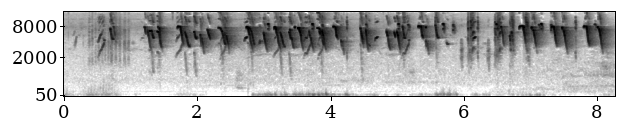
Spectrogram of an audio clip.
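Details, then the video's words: Noisy saffron finches at a feeding spot give a busy stream of sharp, high, downward-sweeping chirps, closely packed and overlapping, over a soft low rumble in the background. "canário da terra fazendo muito barulho na seva"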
